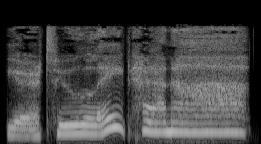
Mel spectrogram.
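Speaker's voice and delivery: slow, low, mocking sneer. A narrator's reading. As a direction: sneer it with cruel pleasure. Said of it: "he sneered".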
